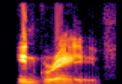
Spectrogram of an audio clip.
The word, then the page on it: engrave: American English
